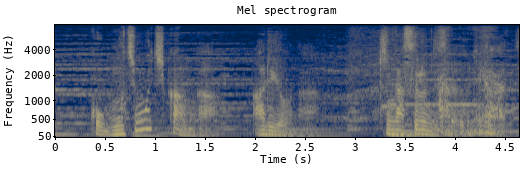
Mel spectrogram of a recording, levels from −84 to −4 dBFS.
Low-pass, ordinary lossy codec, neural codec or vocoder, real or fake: none; none; none; real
